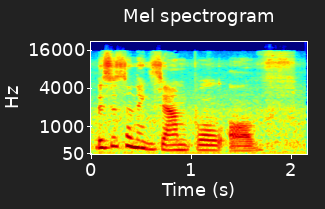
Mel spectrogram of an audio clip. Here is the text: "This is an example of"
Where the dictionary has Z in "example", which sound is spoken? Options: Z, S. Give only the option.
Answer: Z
